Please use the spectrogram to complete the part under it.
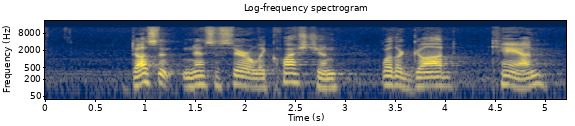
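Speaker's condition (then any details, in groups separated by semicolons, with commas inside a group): No condition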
